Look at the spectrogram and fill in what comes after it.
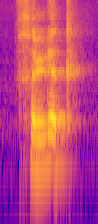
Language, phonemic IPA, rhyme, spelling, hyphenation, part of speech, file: Dutch, /ɣəˈlʏk/, -ʏk, geluk, ge‧luk, noun, Nl-geluk.ogg
- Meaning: 1. luck, good luck 2. happiness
